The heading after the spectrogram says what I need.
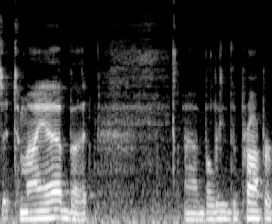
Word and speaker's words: Tamiya: I pronounce it Tamiya, but I believe the proper pronunciation based on Fred's recent video is Tamiya.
